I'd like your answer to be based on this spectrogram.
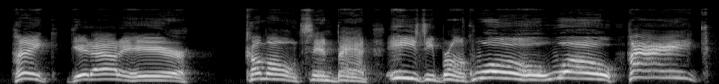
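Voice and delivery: loud high shouts at a bucking horse; cowboy yelling. Acted. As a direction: bellow at the dog and rein in the colt. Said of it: "He started yelling".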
